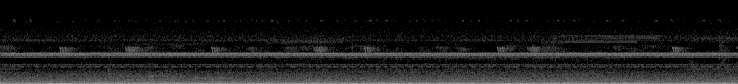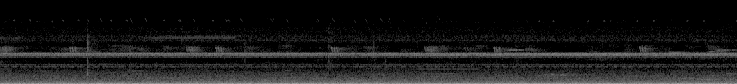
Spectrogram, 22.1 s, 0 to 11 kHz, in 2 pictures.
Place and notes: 22:30 Film and Television Institute, Pune, India - back garden ambience
operating artist: Sukanta Majumdar
Pune District, Maharashtra, India, 25 February 2022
